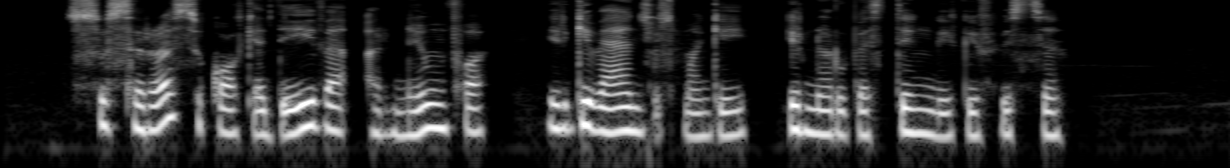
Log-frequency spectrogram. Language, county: Lithuanian, Alytus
